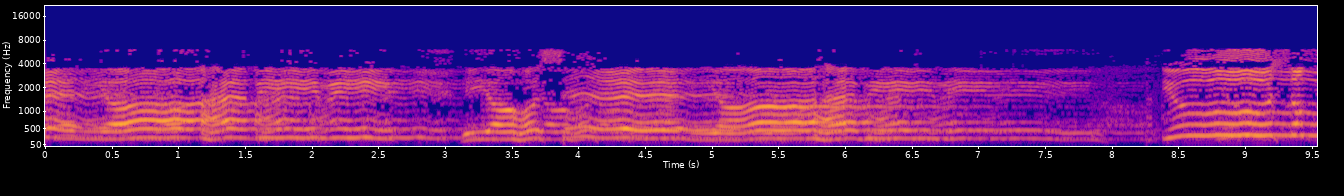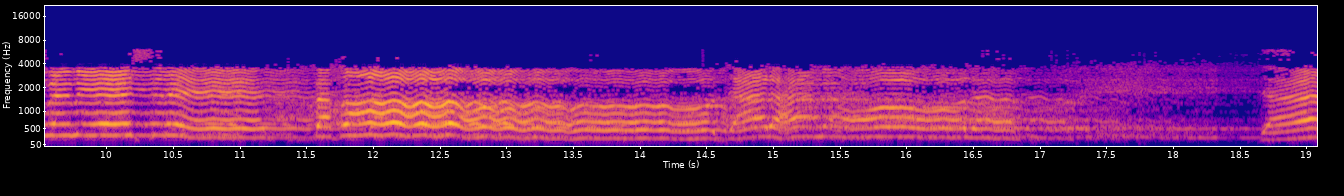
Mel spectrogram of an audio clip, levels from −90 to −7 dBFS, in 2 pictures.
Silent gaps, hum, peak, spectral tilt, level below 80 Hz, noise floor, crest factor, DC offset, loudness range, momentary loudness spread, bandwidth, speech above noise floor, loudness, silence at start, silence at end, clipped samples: none; none; -10 dBFS; 1 dB/octave; -84 dBFS; -52 dBFS; 20 dB; under 0.1%; 8 LU; 19 LU; 6.4 kHz; 26 dB; -27 LUFS; 0 s; 0 s; under 0.1%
